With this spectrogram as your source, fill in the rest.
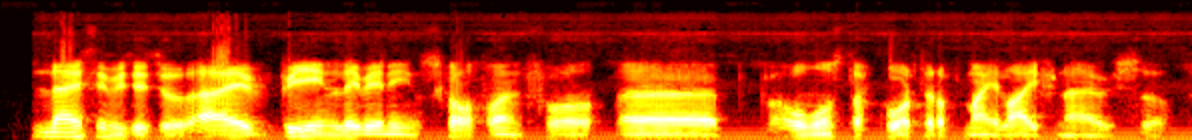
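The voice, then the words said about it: Blended Italian and Scottish accent. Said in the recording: “You've got that interesting accent, though. It's kind of a blend of the two... It's a bit of a mixture of both”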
